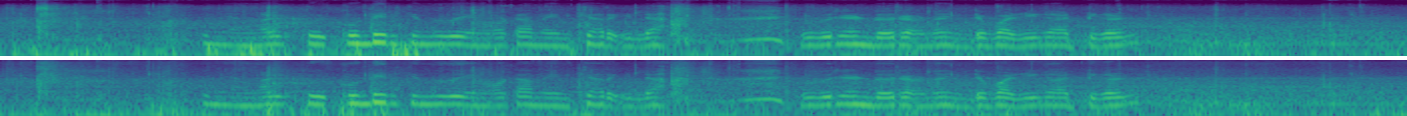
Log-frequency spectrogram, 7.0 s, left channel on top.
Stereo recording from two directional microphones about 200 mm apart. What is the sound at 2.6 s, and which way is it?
Speech, centre (ahead or behind).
